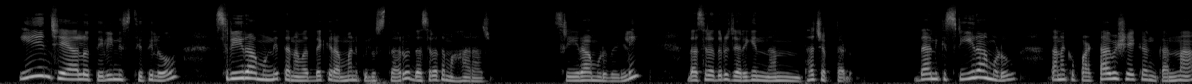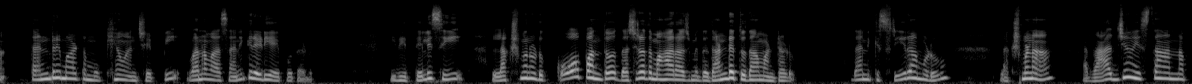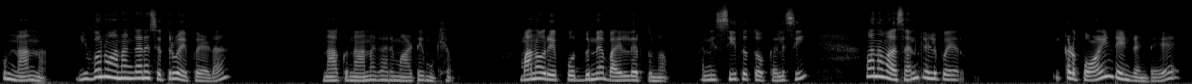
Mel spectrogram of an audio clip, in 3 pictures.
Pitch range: 185-270 Hz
